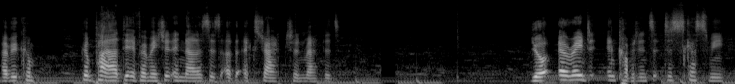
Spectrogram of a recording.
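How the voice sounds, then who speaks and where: A man's voice: a little high, fairly even intonation, fairly quick, pauses often, a bit bright, faint music behind, lightly acted. A man reading the lines of a small, furious young woman who acts as a stiff, condescending superior. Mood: stern. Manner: stiff, formal, condescending wording. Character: tiny, furious, pompous young female superior.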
